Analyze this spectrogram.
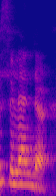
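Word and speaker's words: cylinder: इसी तरीके से सिलेंडर, सी के बाद में वाई है, इसीलिए सी का जो उच्चारण है वो क्या है बेटा? सा के रूप में हम करते हैं।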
